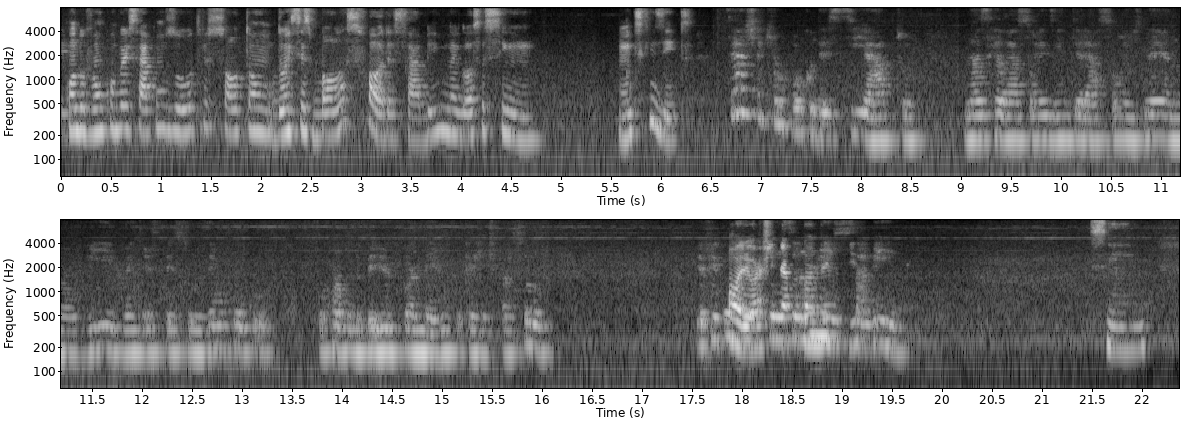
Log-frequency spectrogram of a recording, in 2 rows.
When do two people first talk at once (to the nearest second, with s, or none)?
18 s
